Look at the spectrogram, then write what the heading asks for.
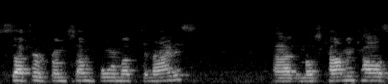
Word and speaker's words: tinnitus: auditory cortex uh tinnitus this is a word that i have pronounced tinnitus uh forever uh but recently i've heard people starting to pronounce it tinnitus uh i'm going to continue to say tinnitus uh this is the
